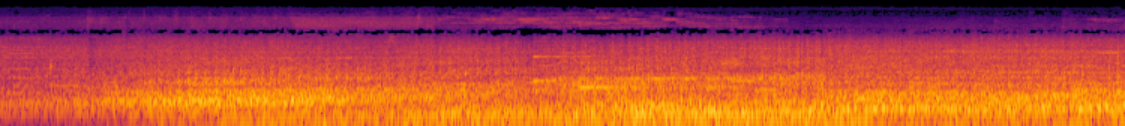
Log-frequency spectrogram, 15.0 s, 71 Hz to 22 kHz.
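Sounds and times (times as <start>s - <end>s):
steady rumbling: 0.8s - 15.0s
faint held notes: 6.9s - 13.3s.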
